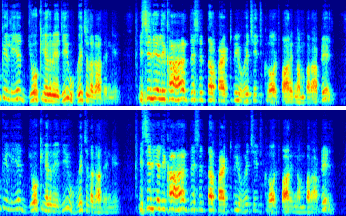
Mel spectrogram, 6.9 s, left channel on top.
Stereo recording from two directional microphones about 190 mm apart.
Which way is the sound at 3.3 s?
20° left (ahead or behind).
